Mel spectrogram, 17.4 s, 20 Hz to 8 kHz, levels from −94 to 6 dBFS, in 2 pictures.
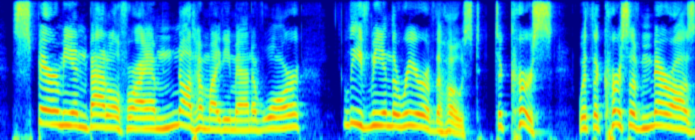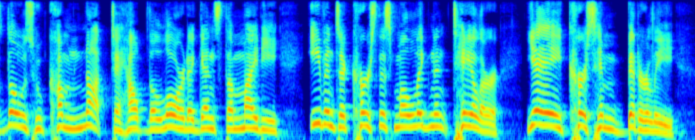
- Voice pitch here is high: Yes, high, 200 Hz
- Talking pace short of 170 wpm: No, average, 175 wpm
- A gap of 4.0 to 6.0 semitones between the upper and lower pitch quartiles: Yes, average, 4.7 semitones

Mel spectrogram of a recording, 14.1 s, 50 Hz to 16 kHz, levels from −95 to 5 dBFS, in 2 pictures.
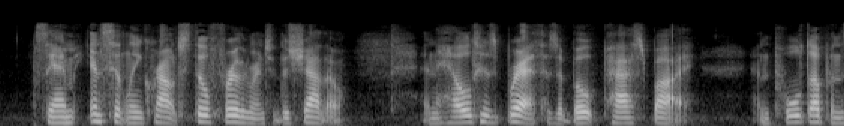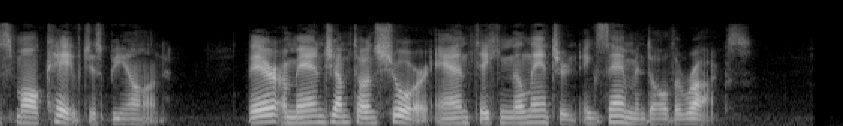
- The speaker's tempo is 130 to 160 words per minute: No, average, 170 wpm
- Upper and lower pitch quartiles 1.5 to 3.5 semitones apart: Yes, average, 3.1 semitones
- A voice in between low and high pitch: Yes, medium, 160 Hz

